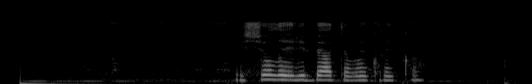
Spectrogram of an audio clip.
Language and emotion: Russian, sad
